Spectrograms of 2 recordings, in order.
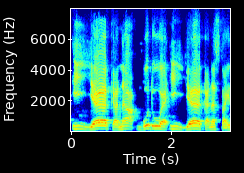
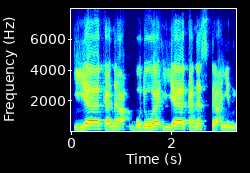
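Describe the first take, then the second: First: The y sound in iyyaka is held and doubled. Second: The y sound in iyyaka is short and single. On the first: Only to God we worship and ask help. The speaker calls it right. "Seharusnya kan dibaca" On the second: Only to the light we worship and ask help. The speaker calls it wrong. "tidak dibacanya tasydid"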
